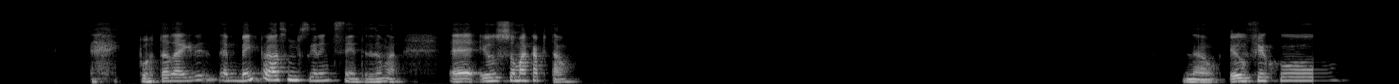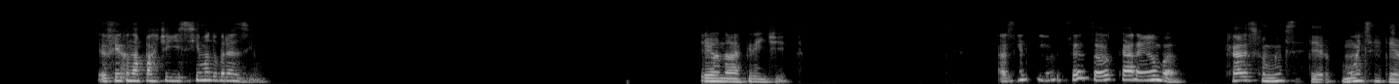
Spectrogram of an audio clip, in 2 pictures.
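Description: A speech recording sent over a WebRTC call, band-limited with nothing above 8 kHz, as fits a G.722 wideband codec, shows two faults. From 13.13 to 13.93 s, one channel inverted is the likely cause: with one stereo side's polarity reversed, the centred voice cancels against its twin when the channels are summed to mono. The level drops by about 22 dB, leaving only a faint residue of the speech. Then from 21.02 to 21.05 s, short concealed packet loss appears. About 20 ms of audio never reached the decoder, and the receiver covered roughly 14 ms of that gap by extending the preceding sound before blending back into real audio. The result is a brief smear or wobble in the speech there.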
